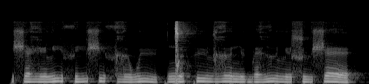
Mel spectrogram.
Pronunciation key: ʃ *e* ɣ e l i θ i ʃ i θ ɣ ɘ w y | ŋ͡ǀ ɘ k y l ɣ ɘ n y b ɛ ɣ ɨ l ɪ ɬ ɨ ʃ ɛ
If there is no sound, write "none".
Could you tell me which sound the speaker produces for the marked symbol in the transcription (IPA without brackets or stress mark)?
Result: ɛ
